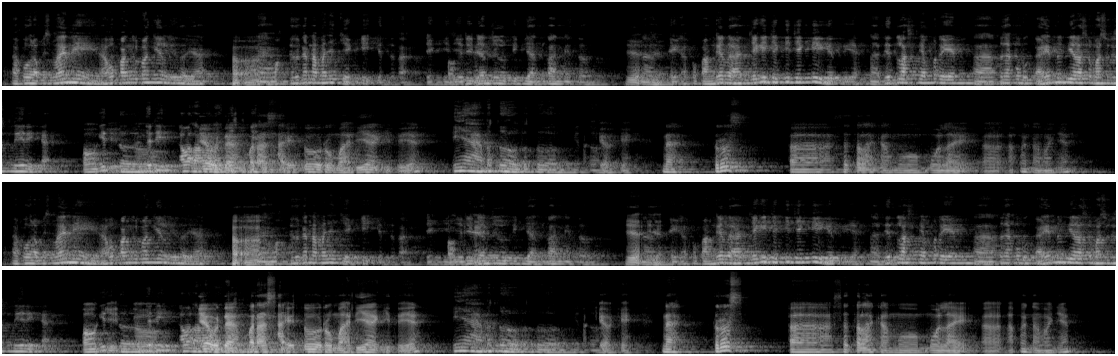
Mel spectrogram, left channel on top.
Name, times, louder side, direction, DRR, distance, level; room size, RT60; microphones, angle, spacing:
voice 1, 0.1-2.0 2.5-3.7 4.0-5.9 6.4-11.6 12.1-13.4 13.6-14.0 15.6-16.7 17.0-17.1, left 1 dB, 25° left, 1 dB, 1.8 m, -27 dB
voice 2, 2.3-2.7 4.5-4.9 6.2-6.6 11.9-12.7 13.1-15.3 17.1-17.4 17.7-17.9 18.3-18.5 19.0-21.8, right 3 dB, 80° right, 12 dB, 1.1 m, -26 dB
14.5 x 14.5 x 4.6 m, 0.96 s
head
